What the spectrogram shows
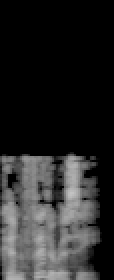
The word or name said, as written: confederacy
